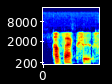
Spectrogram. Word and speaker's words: AveXis: AVEXIS. – AVEXIS. And you pronounce it how? – AVEXIS.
